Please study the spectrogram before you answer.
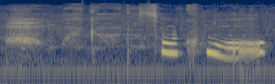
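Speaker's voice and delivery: slow whisper, rising in wonder; hushed, tearful delight; awed whisper. Real, not acted. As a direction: breathe it out amazed. Touched by the gift.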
